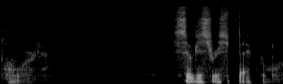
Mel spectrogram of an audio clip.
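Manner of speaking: unvoiced mock-offended whisper; whispered mock outrage. Real, not acted. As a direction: hush it out, scandalized. Aside at the screen.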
